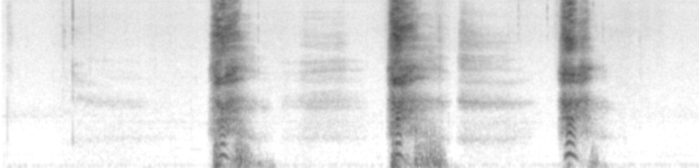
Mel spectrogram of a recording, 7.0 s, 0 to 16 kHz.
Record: {"exhalation_length": "7.0 s", "exhalation_amplitude": 5704, "exhalation_signal_mean_std_ratio": 0.32, "survey_phase": "beta (2021-08-13 to 2022-03-07)", "age": "18-44", "gender": "Female", "wearing_mask": "No", "symptom_cough_any": true, "symptom_runny_or_blocked_nose": true, "symptom_headache": true, "symptom_change_to_sense_of_smell_or_taste": true, "symptom_onset": "4 days", "smoker_status": "Never smoked", "respiratory_condition_asthma": false, "respiratory_condition_other": false, "recruitment_source": "Test and Trace", "submission_delay": "2 days", "covid_test_result": "Positive", "covid_test_method": "RT-qPCR", "covid_ct_value": 20.3, "covid_ct_gene": "N gene", "covid_ct_mean": 21.1, "covid_viral_load": "120000 copies/ml", "covid_viral_load_category": "Low viral load (10K-1M copies/ml)"}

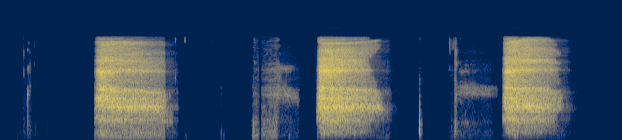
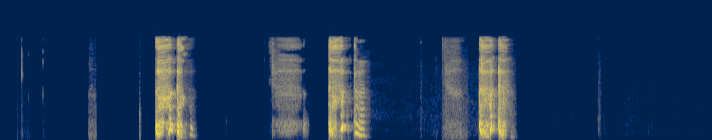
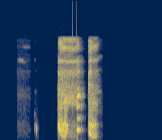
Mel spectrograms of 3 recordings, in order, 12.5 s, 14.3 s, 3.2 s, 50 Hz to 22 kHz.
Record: {"exhalation_length": "12.5 s", "exhalation_amplitude": 31067, "exhalation_signal_mean_std_ratio": 0.42, "three_cough_length": "14.3 s", "three_cough_amplitude": 30715, "three_cough_signal_mean_std_ratio": 0.24, "cough_length": "3.2 s", "cough_amplitude": 32439, "cough_signal_mean_std_ratio": 0.34, "survey_phase": "beta (2021-08-13 to 2022-03-07)", "age": "45-64", "gender": "Female", "wearing_mask": "No", "symptom_cough_any": true, "symptom_new_continuous_cough": true, "symptom_runny_or_blocked_nose": true, "symptom_sore_throat": true, "symptom_fatigue": true, "symptom_fever_high_temperature": true, "symptom_headache": true, "symptom_change_to_sense_of_smell_or_taste": true, "symptom_loss_of_taste": true, "symptom_onset": "5 days", "smoker_status": "Never smoked", "respiratory_condition_asthma": false, "respiratory_condition_other": false, "recruitment_source": "Test and Trace", "submission_delay": "2 days", "covid_test_result": "Positive", "covid_test_method": "RT-qPCR"}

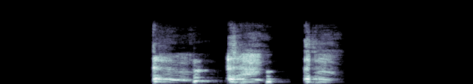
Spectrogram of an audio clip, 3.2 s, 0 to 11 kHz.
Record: {"three_cough_length": "3.2 s", "three_cough_amplitude": 29897, "three_cough_signal_mean_std_ratio": 0.35, "survey_phase": "beta (2021-08-13 to 2022-03-07)", "age": "18-44", "gender": "Female", "wearing_mask": "No", "symptom_runny_or_blocked_nose": true, "symptom_fatigue": true, "symptom_change_to_sense_of_smell_or_taste": true, "symptom_onset": "6 days", "smoker_status": "Never smoked", "respiratory_condition_asthma": false, "respiratory_condition_other": false, "recruitment_source": "Test and Trace", "submission_delay": "2 days", "covid_test_result": "Positive", "covid_test_method": "RT-qPCR", "covid_ct_value": 23.6, "covid_ct_gene": "N gene"}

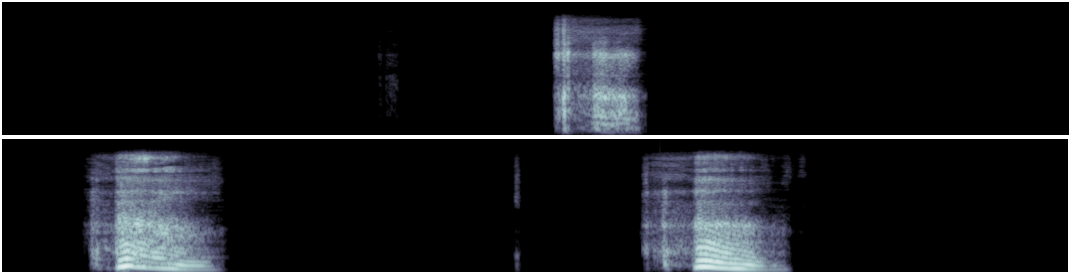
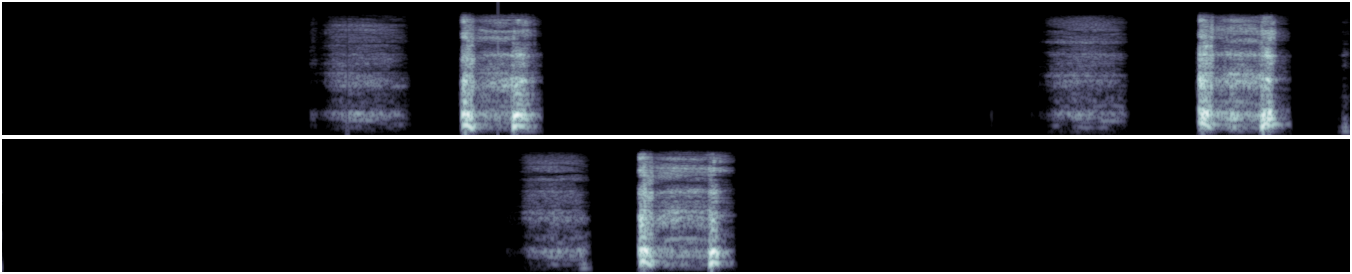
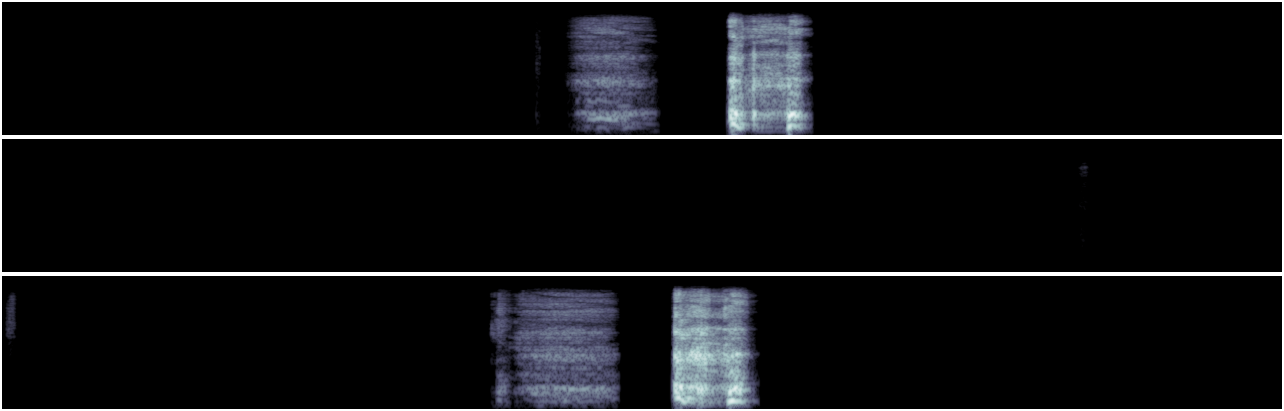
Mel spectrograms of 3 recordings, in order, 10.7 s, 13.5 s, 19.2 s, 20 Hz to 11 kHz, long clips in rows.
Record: {"exhalation_length": "10.7 s", "exhalation_amplitude": 30085, "exhalation_signal_mean_std_ratio": 0.23, "three_cough_length": "13.5 s", "three_cough_amplitude": 29495, "three_cough_signal_mean_std_ratio": 0.17, "cough_length": "19.2 s", "cough_amplitude": 28740, "cough_signal_mean_std_ratio": 0.13, "survey_phase": "beta (2021-08-13 to 2022-03-07)", "age": "45-64", "gender": "Male", "wearing_mask": "No", "symptom_cough_any": true, "symptom_runny_or_blocked_nose": true, "symptom_sore_throat": true, "symptom_diarrhoea": true, "symptom_fatigue": true, "symptom_headache": true, "smoker_status": "Current smoker (11 or more cigarettes per day)", "respiratory_condition_asthma": false, "respiratory_condition_other": false, "recruitment_source": "Test and Trace", "submission_delay": "2 days", "covid_test_result": "Positive", "covid_test_method": "RT-qPCR", "covid_ct_value": 16.4, "covid_ct_gene": "ORF1ab gene"}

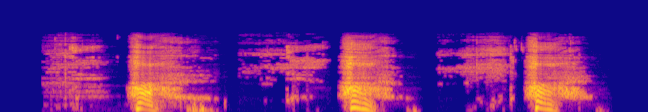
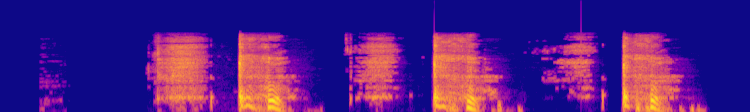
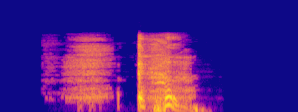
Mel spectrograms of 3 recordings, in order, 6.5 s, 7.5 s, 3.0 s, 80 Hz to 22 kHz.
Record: {"exhalation_length": "6.5 s", "exhalation_amplitude": 29515, "exhalation_signal_mean_std_ratio": 0.42, "three_cough_length": "7.5 s", "three_cough_amplitude": 32767, "three_cough_signal_mean_std_ratio": 0.36, "cough_length": "3.0 s", "cough_amplitude": 29017, "cough_signal_mean_std_ratio": 0.34, "survey_phase": "beta (2021-08-13 to 2022-03-07)", "age": "45-64", "gender": "Male", "wearing_mask": "No", "symptom_cough_any": true, "symptom_new_continuous_cough": true, "symptom_runny_or_blocked_nose": true, "symptom_sore_throat": true, "symptom_fatigue": true, "symptom_fever_high_temperature": true, "symptom_change_to_sense_of_smell_or_taste": true, "symptom_loss_of_taste": true, "smoker_status": "Never smoked", "respiratory_condition_asthma": false, "respiratory_condition_other": false, "recruitment_source": "Test and Trace", "submission_delay": "1 day", "covid_test_result": "Positive", "covid_test_method": "LFT"}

